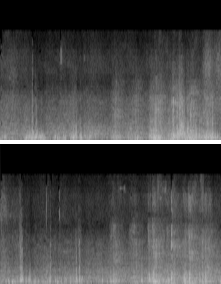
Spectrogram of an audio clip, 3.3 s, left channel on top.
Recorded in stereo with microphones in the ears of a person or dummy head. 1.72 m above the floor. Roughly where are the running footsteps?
Right.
